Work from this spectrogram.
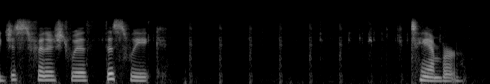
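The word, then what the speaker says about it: timbre: finished with this week tamber spelled timre pronounced tamber so go ahead put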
